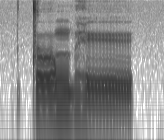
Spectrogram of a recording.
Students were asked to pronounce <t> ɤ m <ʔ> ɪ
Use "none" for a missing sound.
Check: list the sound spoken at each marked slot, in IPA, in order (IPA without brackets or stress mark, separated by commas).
t, ɦ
